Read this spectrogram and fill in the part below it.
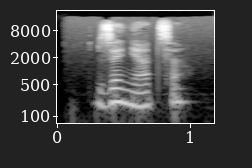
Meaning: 1. to study, to learn 2. to be occupied with, to engage in 3. passive of заня́ть (zanjátʹ)
- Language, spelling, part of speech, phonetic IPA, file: Russian, заняться, verb, [zɐˈnʲat͡sːə], Ru-заняться.ogg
